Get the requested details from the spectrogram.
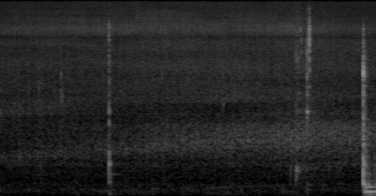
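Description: Beer pours from a can into a glass mug, gurgling and fizzing.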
